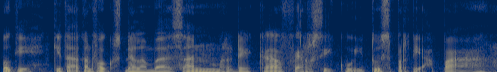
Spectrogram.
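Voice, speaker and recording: A man speaks at a fairly low pitch and a moderate pace. His intonation stays fairly even, and his loudness is very even. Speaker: podcaster. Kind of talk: podcast monologue. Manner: casual.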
